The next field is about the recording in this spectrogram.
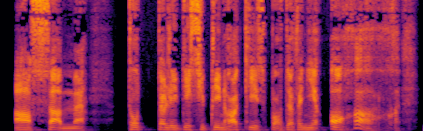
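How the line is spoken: Said with faint sneer. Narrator (French): dit Rogue, avec un imperceptible ricanement

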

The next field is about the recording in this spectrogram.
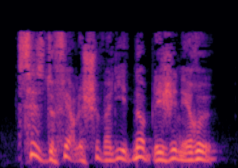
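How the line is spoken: Irritated retort. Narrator (French): répliqua Harry d'un ton irrité

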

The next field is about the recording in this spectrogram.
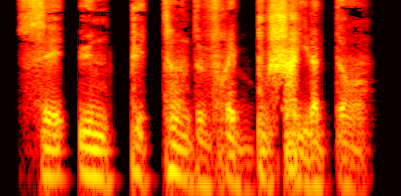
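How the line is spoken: Growled. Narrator (French): gronda Moram

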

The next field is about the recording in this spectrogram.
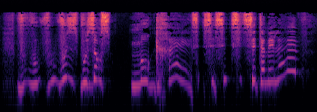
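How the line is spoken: Shrill cry. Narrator (French): s'écria le professeur McGonagall d'une voix suraiguë

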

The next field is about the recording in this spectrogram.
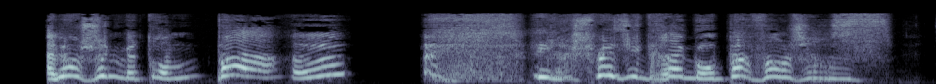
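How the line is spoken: Choked exclamation. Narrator (French): s'écria Narcissa d'une voix étranglée

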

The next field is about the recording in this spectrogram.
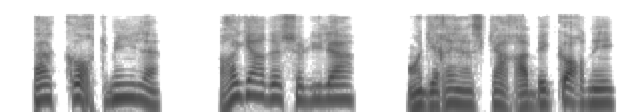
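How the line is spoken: Young girl exclaiming. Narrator (French): s'exclamait une petite fille à peine moins âgée que Jack

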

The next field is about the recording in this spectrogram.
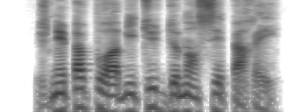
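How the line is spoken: Sharp retort. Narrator (French): rétorqua vivement Fracistebog

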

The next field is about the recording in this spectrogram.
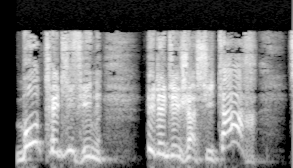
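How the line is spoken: Exclaimed. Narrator (French): s'exclama Slughorn

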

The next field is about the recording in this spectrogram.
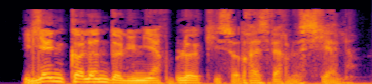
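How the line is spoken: Plain. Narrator (French): dit-il finalement

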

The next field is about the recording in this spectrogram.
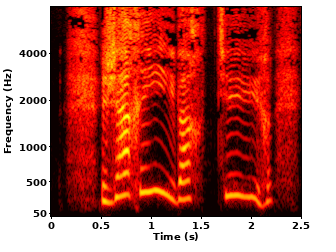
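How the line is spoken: Exclaiming. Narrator (French): s'écria Madame Wesley en se précipitant hors de la pièce

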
